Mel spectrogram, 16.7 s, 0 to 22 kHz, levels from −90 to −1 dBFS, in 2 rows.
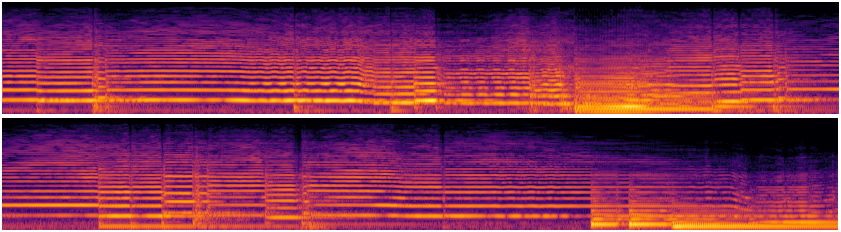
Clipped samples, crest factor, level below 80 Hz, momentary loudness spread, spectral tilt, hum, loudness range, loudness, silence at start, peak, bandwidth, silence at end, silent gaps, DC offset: under 0.1%; 16 dB; -40 dBFS; 9 LU; -6 dB/octave; none; 6 LU; -19 LUFS; 0 s; -2 dBFS; 14 kHz; 0 s; none; under 0.1%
